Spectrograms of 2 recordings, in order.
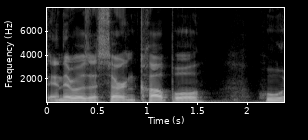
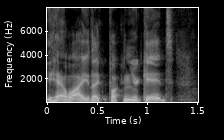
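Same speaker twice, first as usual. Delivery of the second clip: crazed, unhinged, off-the-rails tone, higher pitch; 6 semitones higher, 4 dB louder than usual. Retelling a movie scene, voicing the woman's reply; imitating someone unhinged. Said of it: "Like all fucking crazy".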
